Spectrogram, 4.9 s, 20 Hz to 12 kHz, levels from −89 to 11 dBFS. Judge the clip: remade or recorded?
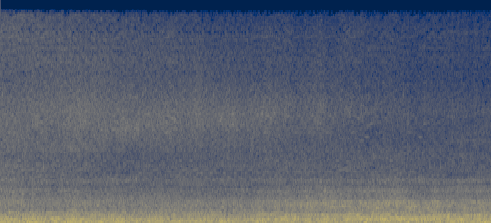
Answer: remade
